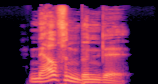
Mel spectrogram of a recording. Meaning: 1. bundle of nerve fibers, nerve cord 2. bundle of nerves, jitterbug, nervous wreck
- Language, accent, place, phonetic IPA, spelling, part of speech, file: German, Germany, Berlin, [ˈnɛʁfn̩ˌbʏndl̩], Nervenbündel, noun, De-Nervenbündel.ogg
